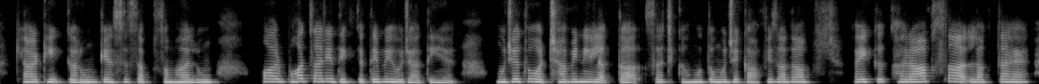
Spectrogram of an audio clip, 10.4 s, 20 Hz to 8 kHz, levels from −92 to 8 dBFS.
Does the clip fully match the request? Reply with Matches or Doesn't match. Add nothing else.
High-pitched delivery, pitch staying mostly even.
Matches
